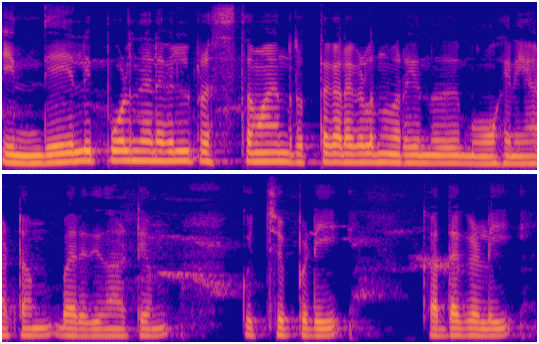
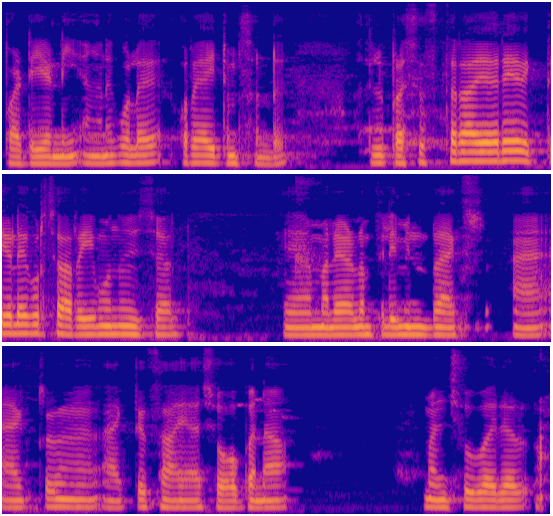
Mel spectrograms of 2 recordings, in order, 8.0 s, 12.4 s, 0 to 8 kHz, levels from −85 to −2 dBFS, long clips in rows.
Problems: none marked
